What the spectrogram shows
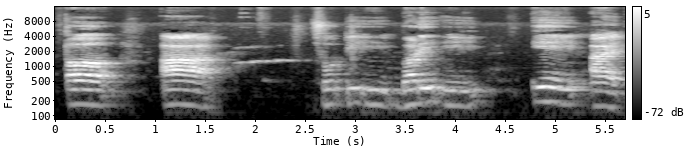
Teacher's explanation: जिन स्वरों के उच्चारण में होठ की वृत्तमुखी या गोलाकार नहीं होते हैं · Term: अवृतमुखी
